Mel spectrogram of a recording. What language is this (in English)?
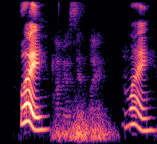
English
